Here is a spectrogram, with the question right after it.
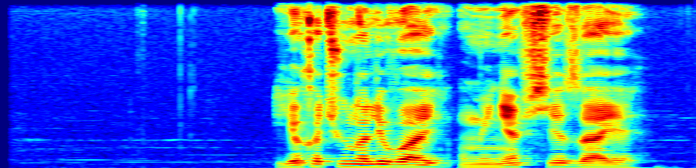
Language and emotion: Russian, neutral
